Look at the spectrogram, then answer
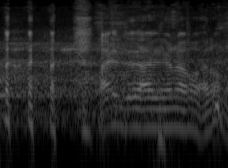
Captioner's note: laughter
